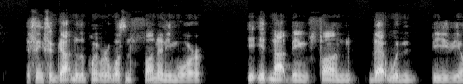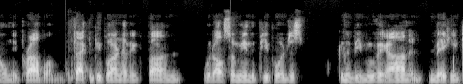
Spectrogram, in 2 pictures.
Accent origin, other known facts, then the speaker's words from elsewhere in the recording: Highland Park, Illinois, United States; I grew up in Highland Park, Illinois for most of my childhood, which is a suburb north of Chicago.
